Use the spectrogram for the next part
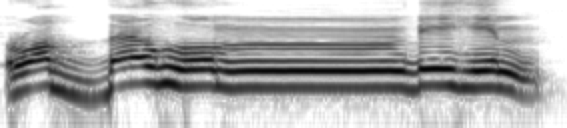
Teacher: میم ساکن کے بعد با آ گیا تو یہاں پر اخفائے شفوی کا قاعدہ ہوگا، یعنی یہاں پر غنہ کے ساتھ اخفا کریں گے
